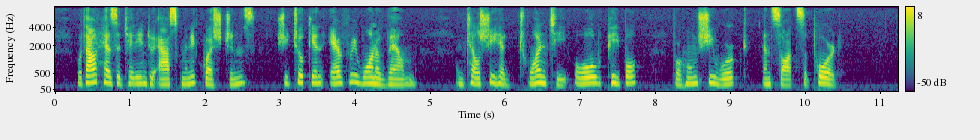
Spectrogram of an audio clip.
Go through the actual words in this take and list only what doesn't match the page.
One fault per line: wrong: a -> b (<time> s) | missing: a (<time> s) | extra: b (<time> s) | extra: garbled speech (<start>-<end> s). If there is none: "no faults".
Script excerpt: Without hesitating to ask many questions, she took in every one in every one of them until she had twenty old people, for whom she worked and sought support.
missing: in every one (4.3 s)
